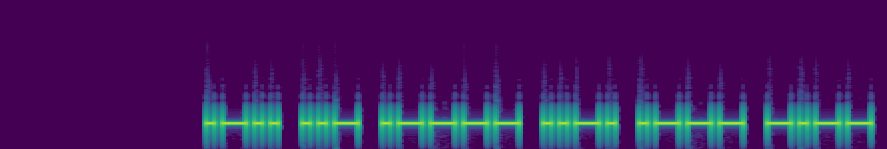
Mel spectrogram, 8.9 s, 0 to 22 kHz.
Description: Morse code, heard as a keyed tone, about 16 wpm, 700 Hz. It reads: LU1FJY
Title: DXCC-100 Call Signs - 6 Characters - 15wpm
